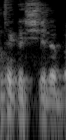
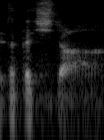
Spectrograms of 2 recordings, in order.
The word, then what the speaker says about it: Takeshita: Everybody call Takeshita, but it's Konosuke Takeshita. – Takeshita.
